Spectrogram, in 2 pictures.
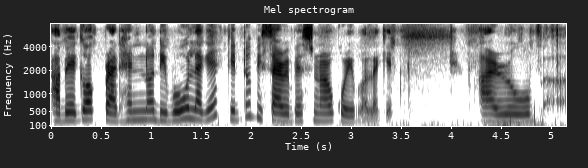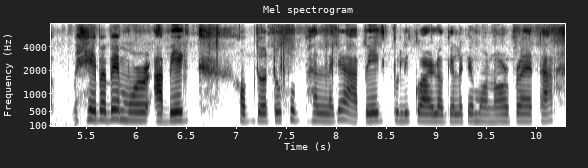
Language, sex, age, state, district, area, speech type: Assamese, female, 18-30, Assam, Dibrugarh, rural, spontaneous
